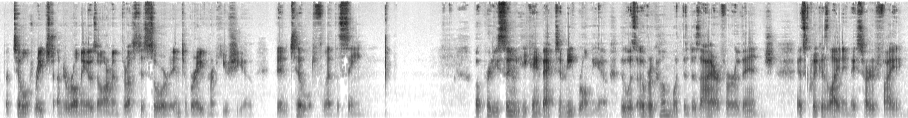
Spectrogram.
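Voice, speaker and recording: A man's voice: low voice, steady tone, normal speed, sharp tone, heavily acted, rough recording. A man playing an earnest, loyal young nobleman giving his lines in a declamatory play reading.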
